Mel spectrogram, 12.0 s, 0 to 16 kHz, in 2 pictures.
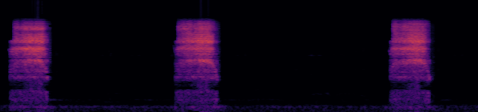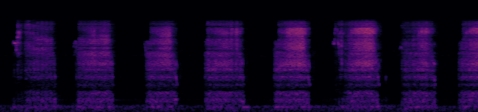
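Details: At midnight on 21 May 2023, wild barn owl owlets preen one another inside a nest box while awaiting food. Their harsh hissing screeches start widely spaced, then come quicker and shorter, about once a second, over a steady low hum.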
